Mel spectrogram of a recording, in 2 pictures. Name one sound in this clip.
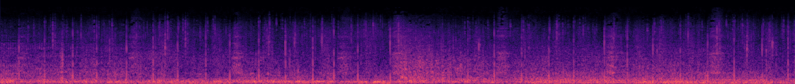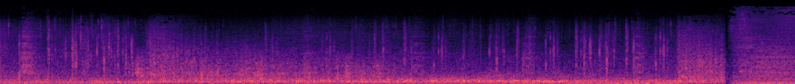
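Footsteps slap quickly on wet pavement and grass.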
